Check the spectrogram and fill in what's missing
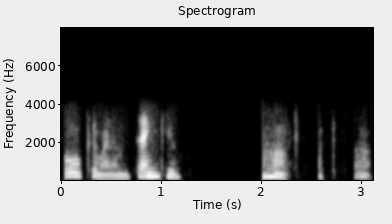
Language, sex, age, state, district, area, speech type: Marathi, female, 30-45, Maharashtra, Buldhana, urban, conversation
